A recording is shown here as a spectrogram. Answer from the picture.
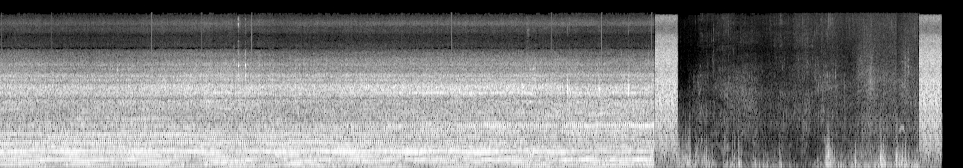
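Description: Outboard motor running steadily at speed, a constant hum over the rush of the boat's wake and wind. About thirteen seconds in it cuts off abruptly, giving way to a much quieter, uneven noise.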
